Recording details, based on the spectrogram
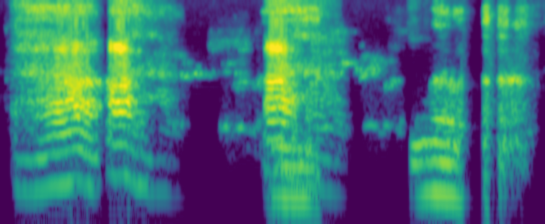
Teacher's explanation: आप यहाँ पर हाथ रखें, जरा हाथ रखें और बोलिए हा सारे बोलिए ये है अक्सा हलक। हलक का वो हिस्सा जो सीने से मिला हुआ है, इससे 2 हरूफ निकलते हैं और वो हैं हमजा और हा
